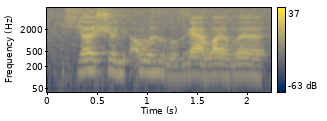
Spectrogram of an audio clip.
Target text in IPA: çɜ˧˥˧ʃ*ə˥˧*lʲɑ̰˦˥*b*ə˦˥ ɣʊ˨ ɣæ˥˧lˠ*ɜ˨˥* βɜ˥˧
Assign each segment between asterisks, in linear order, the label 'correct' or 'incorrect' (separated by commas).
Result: correct, incorrect, incorrect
